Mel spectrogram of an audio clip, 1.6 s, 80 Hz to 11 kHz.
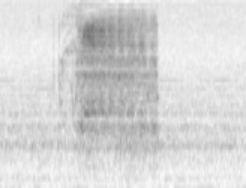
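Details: Nest box owlet in the doorway at midday, 1 April 2020, calling after noticing something: a single harsh, breathy screech lasting about half a second, rising out of low steady background noise.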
